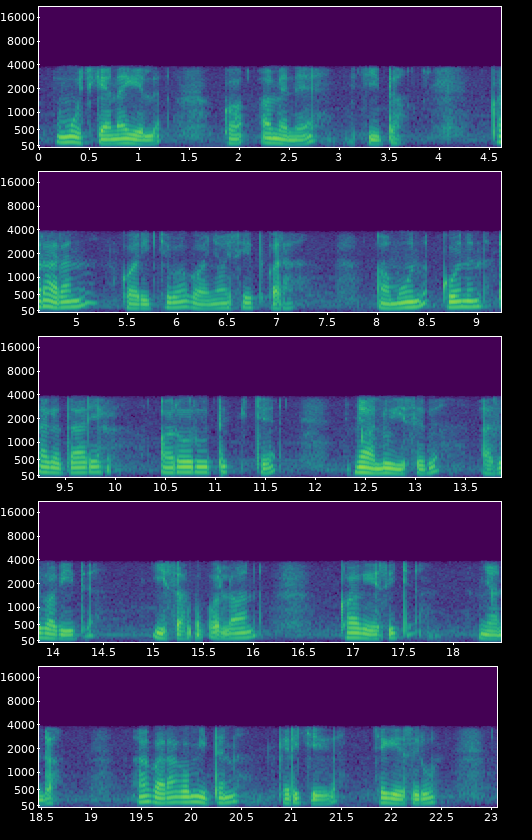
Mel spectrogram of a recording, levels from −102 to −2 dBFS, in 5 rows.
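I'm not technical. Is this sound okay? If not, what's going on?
Yes, it's fine, just ordinary telephone-quality speech.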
